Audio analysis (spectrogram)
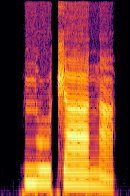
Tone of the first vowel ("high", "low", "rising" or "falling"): low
